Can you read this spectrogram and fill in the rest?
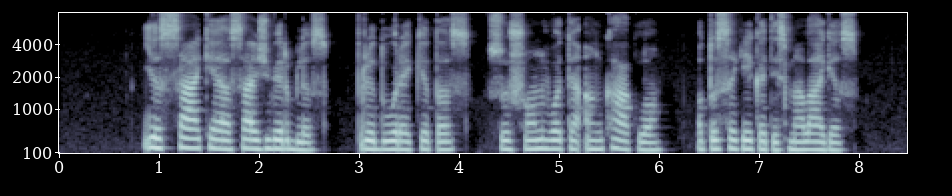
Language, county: Lithuanian, Šiauliai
